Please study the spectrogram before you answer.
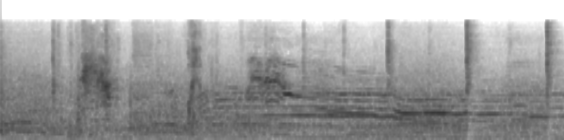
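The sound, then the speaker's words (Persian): An unruly cat meows several times. The cries are loud and uneven, and some are drawn out into wailing, caterwaul-like yowls, with short pauses between them. “خوش گربه چقدر چموش. گربه های چموش شد.”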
